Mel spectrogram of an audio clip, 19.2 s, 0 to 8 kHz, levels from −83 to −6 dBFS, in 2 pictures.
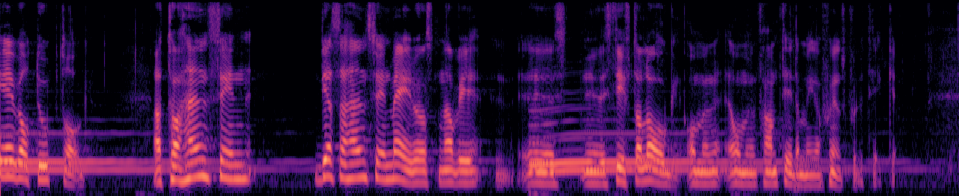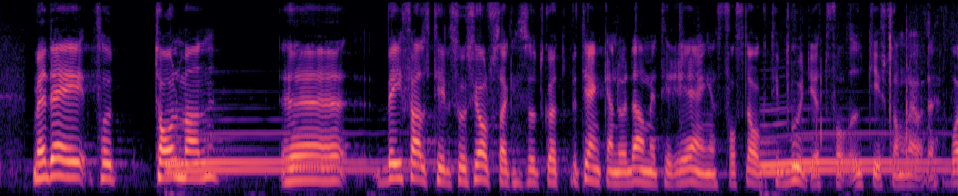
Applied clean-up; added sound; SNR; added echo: none; Guitar; 9 dB; none.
